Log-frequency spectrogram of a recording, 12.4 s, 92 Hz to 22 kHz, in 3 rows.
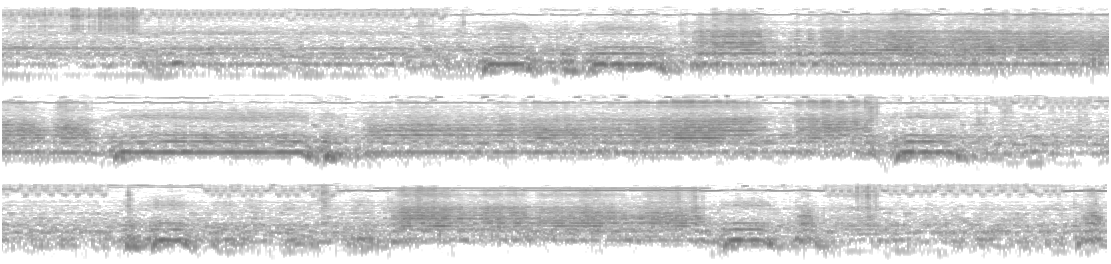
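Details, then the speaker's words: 3D printer, many hours into a print: uneven whirring stepper chatter in bursts every second or two with faint fan hiss; owner suspects the linear bearings, unconfirmed. "again that noise I think it is a linear bearings which have been small for bands"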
